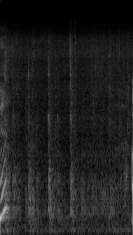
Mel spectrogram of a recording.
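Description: Spatula stirring a thick, cooked-down tomato masala in a stainless steel kadai, with soft scrapes against the pan and a faint sizzle.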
